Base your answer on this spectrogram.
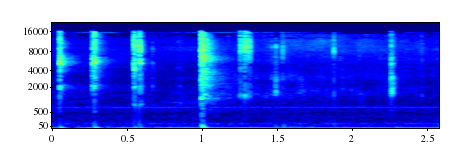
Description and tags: Opening a pop can, recorded with mini-disc.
